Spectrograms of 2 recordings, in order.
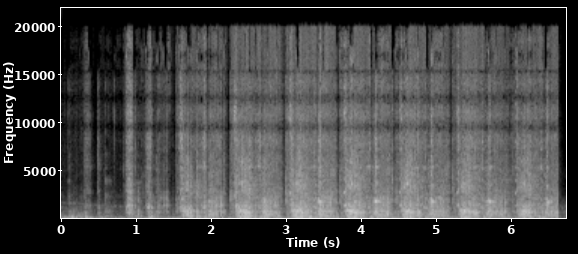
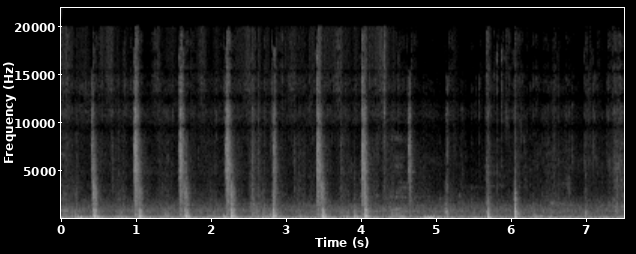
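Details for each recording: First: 2007 Honda Pilot rear shocks making noise before replacement: dry, woody creak repeating with each bounce, about eighty per minute, as the rear rocks; worn rear shock absorbers. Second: 2003-2008 Honda Pilot after replacing both rear shocks, car bounced about once a second: only soft thuds and a faint creak, no clunk; the earlier rear-shock noise is gone, and a slight squeak remains from elsewhere.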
